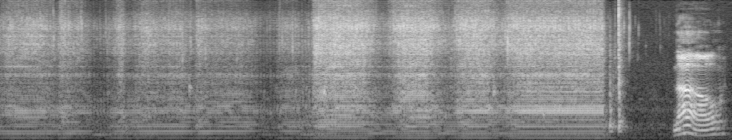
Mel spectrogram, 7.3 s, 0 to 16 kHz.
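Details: Breville Barista Express BES870 espresso machine, test run after installing a dimmer mod: a steady buzzing hum at an even, unchanging pitch with no rattle or stutter. The vibration pump runs smoothly and the mod works.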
